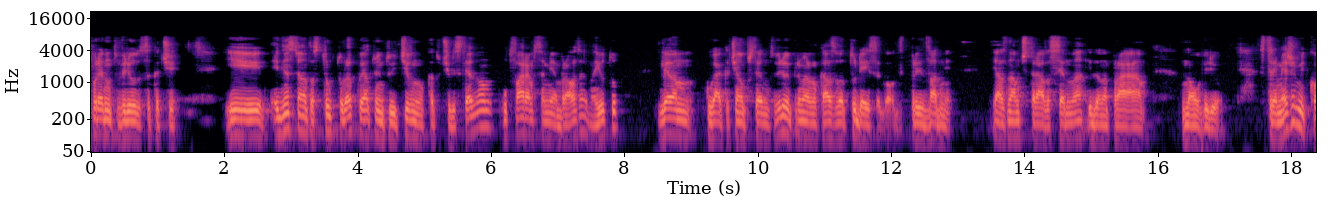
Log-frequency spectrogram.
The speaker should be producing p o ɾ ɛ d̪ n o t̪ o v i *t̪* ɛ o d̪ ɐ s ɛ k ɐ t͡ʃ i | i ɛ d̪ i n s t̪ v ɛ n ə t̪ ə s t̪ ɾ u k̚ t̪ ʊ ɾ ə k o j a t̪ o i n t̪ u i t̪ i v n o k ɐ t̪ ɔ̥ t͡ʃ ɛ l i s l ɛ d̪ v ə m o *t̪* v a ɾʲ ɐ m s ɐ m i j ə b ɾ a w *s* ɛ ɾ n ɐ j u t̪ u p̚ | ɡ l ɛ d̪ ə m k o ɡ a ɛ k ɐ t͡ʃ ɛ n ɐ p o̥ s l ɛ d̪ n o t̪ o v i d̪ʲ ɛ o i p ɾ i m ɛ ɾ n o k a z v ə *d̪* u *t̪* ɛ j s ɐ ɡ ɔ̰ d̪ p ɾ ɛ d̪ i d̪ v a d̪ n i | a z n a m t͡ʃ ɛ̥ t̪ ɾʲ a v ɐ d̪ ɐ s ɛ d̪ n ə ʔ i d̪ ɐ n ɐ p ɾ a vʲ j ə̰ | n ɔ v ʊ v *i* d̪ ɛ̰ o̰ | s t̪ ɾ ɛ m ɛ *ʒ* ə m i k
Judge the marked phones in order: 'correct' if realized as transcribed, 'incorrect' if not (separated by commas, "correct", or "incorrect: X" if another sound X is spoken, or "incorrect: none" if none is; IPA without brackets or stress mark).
incorrect: d̪, correct, incorrect: z, incorrect: t̪, incorrect: d̪, correct, correct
